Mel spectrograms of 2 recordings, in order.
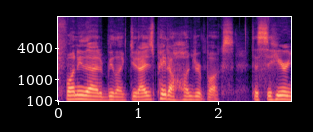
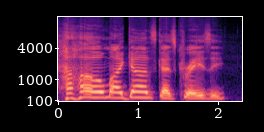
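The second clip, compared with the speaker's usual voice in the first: put-on high, slow laughing through every word; 8 semitones higher than usual. Retelling how an annoying audience member laughed at a non-joke: imitating someone laughing. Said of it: "laughing at everything".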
